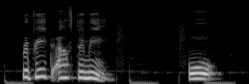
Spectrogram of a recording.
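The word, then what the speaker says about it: を: The O sound is grouped in the consonant W group, but it's pronounced the same as O in Japanese. Repeat after me. O, O, O, O.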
